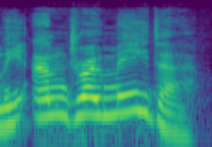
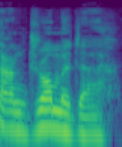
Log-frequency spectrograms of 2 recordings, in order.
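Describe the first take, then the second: First: Andromeda with the stress on DRO and a long "oh" in the middle, spoken higher and slowly; wrong pronunciation. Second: Andromeda with the stress on DROM and a short "o", plainly spoken; correct pronunciation. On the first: Retold or imitated. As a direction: say Andromeda as an-DROH-mi-da, higher and slower. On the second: Shown as a demonstration. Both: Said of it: "it's pronounced Andromeda".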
